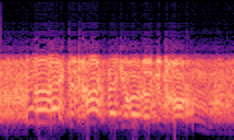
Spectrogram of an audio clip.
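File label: German right wing mood high, speech; War Thunder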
